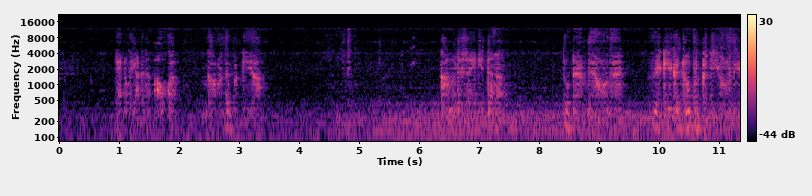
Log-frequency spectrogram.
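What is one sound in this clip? A man speaks in a low, tense voice, close by.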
